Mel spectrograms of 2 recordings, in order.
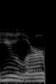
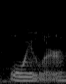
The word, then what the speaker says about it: Euler: might think is pronounced Euler but he was German and in evidently in Germany they pronounced that Euler like with an O but E is what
